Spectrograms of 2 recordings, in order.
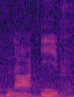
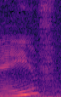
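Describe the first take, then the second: First: The two vowels are said as separate sounds. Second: The two vowels blend into one sound. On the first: The speaker calls it right. "we're going to pronounce them separately" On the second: The speaker calls it wrong. "instead of making naive"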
